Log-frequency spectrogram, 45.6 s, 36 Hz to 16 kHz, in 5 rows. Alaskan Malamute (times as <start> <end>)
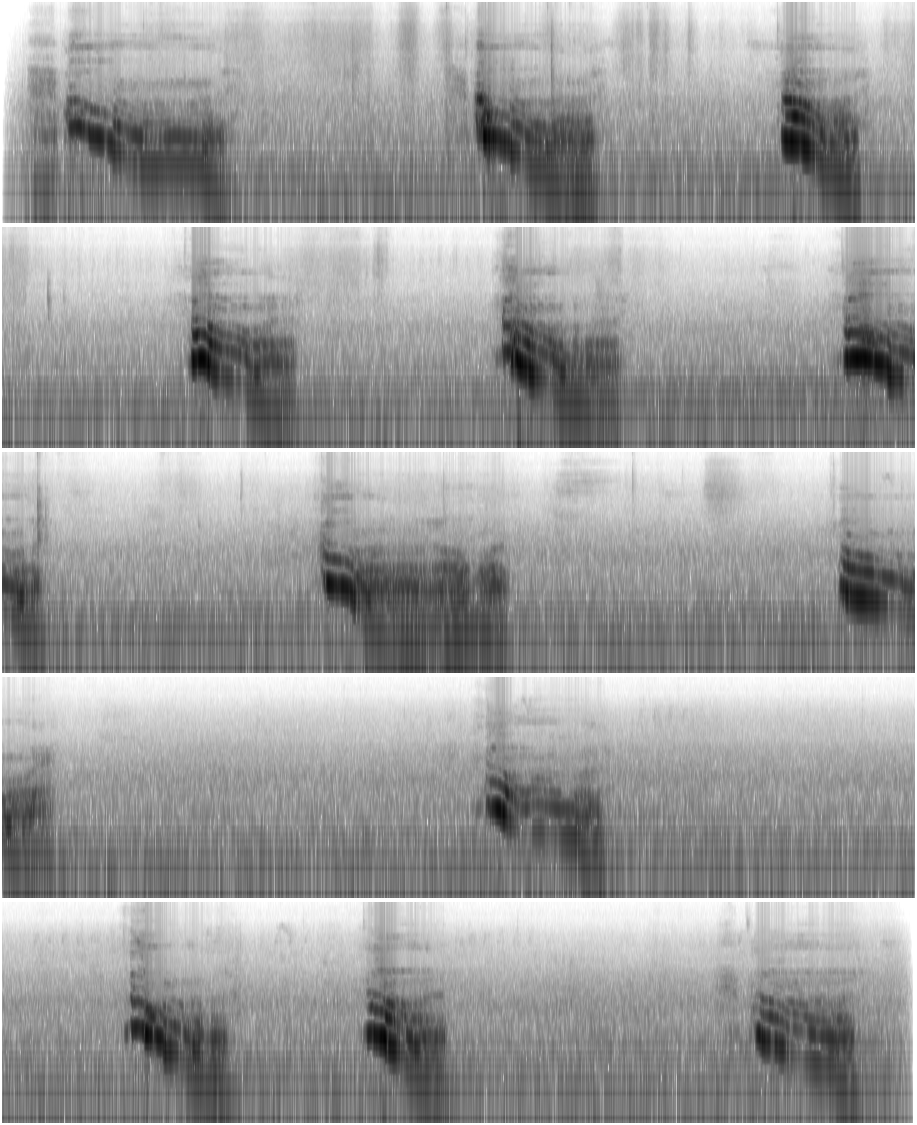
4.4 6.5, 14.0 15.5, 37.7 39.0, 40.0 41.2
